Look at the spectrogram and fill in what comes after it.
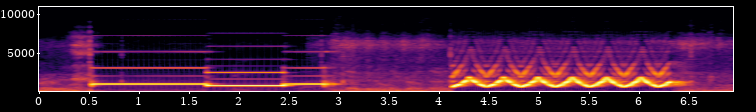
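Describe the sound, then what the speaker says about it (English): Siren horn fitted to a motorized bicycle, loud and close, sounding two-tone steady wails followed by a fast warbling yelp, with short pauses between patterns. "This horn."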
